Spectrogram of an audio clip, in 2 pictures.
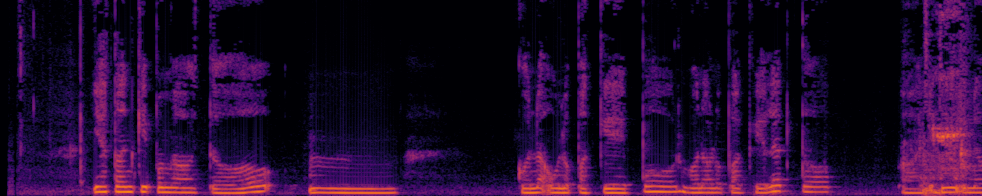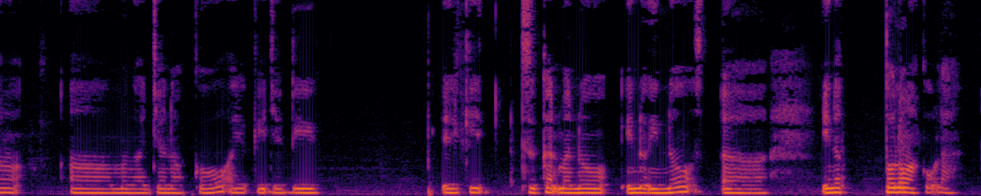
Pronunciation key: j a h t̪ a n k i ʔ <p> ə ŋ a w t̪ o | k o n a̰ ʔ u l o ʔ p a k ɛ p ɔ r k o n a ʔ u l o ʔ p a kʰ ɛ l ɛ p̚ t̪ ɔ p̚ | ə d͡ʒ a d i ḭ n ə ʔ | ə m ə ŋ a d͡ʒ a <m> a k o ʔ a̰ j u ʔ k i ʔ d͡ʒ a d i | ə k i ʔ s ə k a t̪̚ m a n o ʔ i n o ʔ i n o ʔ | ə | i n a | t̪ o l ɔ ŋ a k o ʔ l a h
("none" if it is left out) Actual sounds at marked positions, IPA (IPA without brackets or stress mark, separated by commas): p, n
